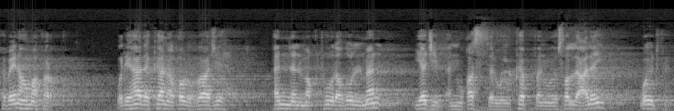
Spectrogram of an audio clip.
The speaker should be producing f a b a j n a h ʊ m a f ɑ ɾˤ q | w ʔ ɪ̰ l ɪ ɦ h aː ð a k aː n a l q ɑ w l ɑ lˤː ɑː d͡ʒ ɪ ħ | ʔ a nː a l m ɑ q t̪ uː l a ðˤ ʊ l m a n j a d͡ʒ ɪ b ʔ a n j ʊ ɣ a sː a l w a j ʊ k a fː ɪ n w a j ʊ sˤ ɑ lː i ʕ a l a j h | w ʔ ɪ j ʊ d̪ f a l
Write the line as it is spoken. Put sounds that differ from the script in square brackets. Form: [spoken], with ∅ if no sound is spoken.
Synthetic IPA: f a b a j n a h ʊ m a f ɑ ɾˤ q | w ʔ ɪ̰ l ɪ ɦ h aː ð a k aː n a l q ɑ w l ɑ [rˤː] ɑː d͡ʒ ɪ ħ | ʔ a nː a l m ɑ q t̪ uː l a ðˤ ʊ l m a n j a d͡ʒ ɪ b ʔ a n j ʊ ɣ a sː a l w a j ʊ k a fː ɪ n w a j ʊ sˤ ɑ lː i ʕ a l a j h | w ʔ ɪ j ʊ d̪ f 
